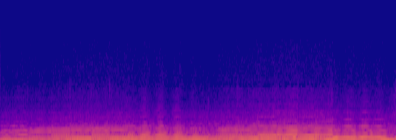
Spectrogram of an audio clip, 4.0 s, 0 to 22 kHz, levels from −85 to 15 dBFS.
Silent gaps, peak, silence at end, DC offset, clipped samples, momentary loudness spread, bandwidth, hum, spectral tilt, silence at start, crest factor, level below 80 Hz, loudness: none; -12 dBFS; 0 s; under 0.1%; under 0.1%; 6 LU; 8.8 kHz; none; -8.5 dB/octave; 0 s; 16 dB; -42 dBFS; -29 LUFS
